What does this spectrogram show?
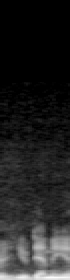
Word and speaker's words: Udemy: It's a learning platform called Udemy, or Udemy if you look at it, you may want to pronounce it that way.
